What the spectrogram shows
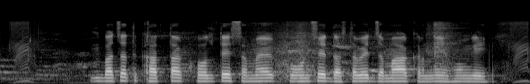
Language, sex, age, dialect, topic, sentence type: Hindi, male, 18-24, Marwari Dhudhari, banking, question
